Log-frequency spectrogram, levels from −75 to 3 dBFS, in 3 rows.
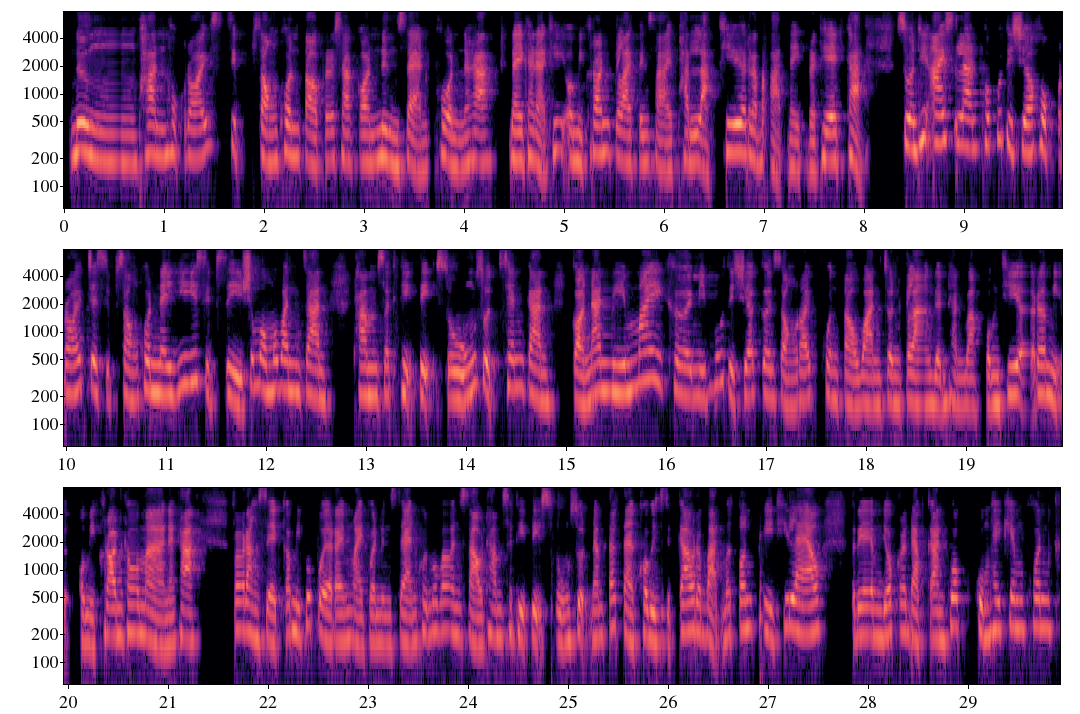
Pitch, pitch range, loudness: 200 Hz, 180-230 Hz, -25 LUFS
